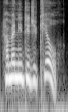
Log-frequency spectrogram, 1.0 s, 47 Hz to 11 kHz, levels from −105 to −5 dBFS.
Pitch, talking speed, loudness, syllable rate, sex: 230 Hz, 290 wpm, -15 LUFS, 7.6 syllables/s, female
